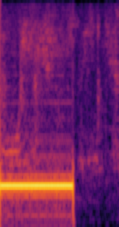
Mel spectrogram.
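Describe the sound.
A telephone call tone: one steady, loud electronic note held for most of a second, then cut off abruptly, leaving only faint low noise.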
